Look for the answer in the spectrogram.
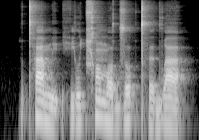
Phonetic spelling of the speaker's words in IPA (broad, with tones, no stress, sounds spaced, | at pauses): t̪ʰ a˥˧ m i˨ ʔ h j u˧ t͡ɕʰ ɔ̃˥˧ m ɔ˧ d͡z o˦ ʔ t̪ʰ ə˧ ɡ w a˥˧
